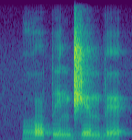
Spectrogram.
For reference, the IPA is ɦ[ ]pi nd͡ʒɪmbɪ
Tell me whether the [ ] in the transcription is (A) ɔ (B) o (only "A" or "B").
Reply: B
